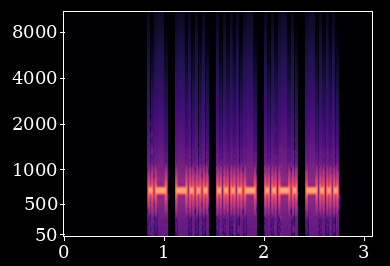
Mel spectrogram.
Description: Morse code, heard as a keyed tone, about 36 wpm, 700 Hz. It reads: AB4FB
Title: USA Call Signs - 5 Characters - Repeated 3x - 35wpm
